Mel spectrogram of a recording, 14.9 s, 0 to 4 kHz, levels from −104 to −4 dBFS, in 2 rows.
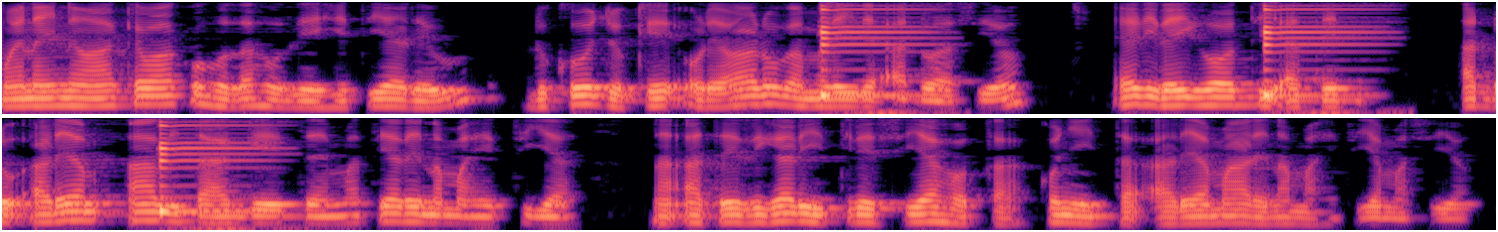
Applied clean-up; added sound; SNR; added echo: classical method Wiener filter.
